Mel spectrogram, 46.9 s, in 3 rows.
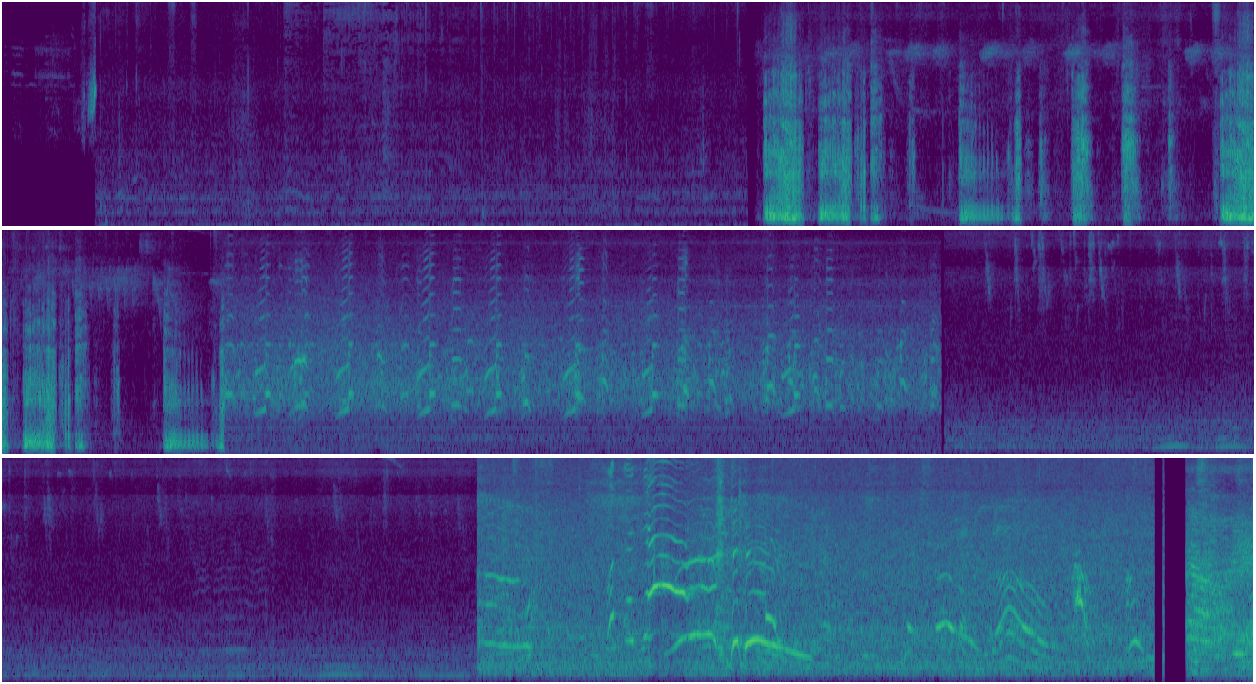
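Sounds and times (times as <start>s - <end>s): honeybees humming: 1.2s - 25.6s, 28.3s - 45.7s
large animal deep calls: 9.5s - 16.8s
flock of geese honking: 18.4s - 27.4s.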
